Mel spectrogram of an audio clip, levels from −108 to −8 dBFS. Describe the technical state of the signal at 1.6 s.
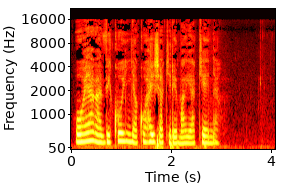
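At 1.6 s the speech signal is intact, with no audible fault at that moment.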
